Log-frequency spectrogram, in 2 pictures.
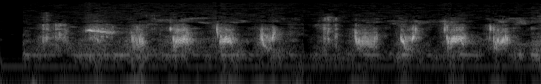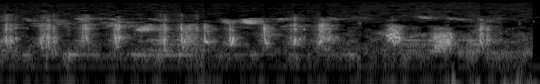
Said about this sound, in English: Like many other Hawaiian birds, the name Akohekohe may come from some of the many sounds that they make. If you use your imagination, sound a little bit like their name.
